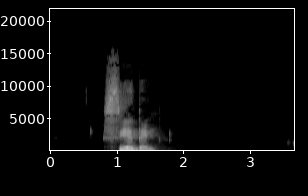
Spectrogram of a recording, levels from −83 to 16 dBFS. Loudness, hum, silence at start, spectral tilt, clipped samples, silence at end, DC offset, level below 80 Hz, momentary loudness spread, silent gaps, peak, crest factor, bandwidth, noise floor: -22 LUFS; none; 0.8 s; -3 dB/octave; under 0.1%; 2.1 s; under 0.1%; -74 dBFS; 14 LU; none; -4 dBFS; 22 dB; 14.5 kHz; -89 dBFS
